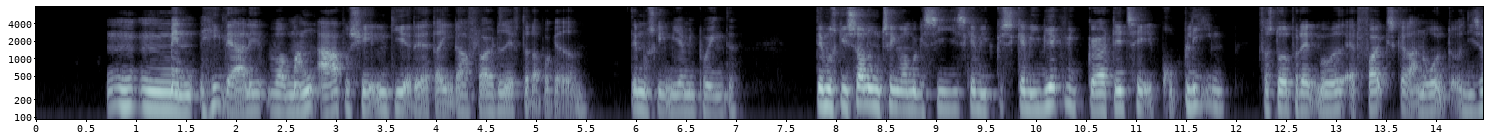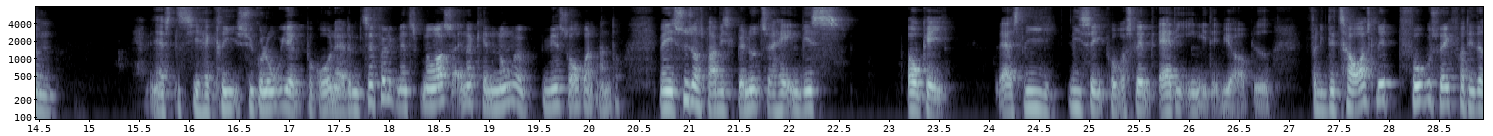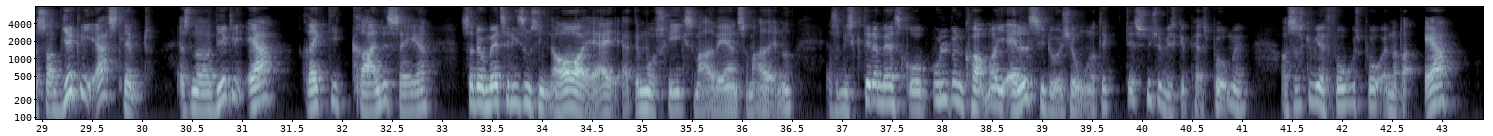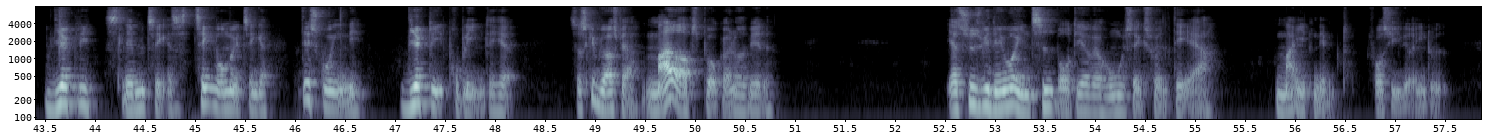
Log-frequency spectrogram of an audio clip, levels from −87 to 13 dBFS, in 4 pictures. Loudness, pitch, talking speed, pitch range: -23 LUFS, 135 Hz, 250 wpm, 125-155 Hz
